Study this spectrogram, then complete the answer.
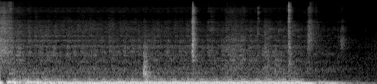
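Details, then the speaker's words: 1977 Ford with turbo 351M, newly installed MSD ignition box and 2-step, timing set uncertainly, battery on tender at 12.5V: heavy, uneven low thumping as it tries to fire, dies after about three seconds; abnormal noise on starting. "okay that was a bad noise I wonder what I broke this time"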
